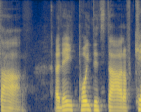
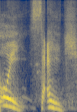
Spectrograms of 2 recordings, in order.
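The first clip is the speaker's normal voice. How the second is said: loud, high-pitched shout; 9 semitones higher, 5 dB louder than usual. Voicing a dwarf leader calling to another: shouting. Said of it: "Cregan shouted at Cato".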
